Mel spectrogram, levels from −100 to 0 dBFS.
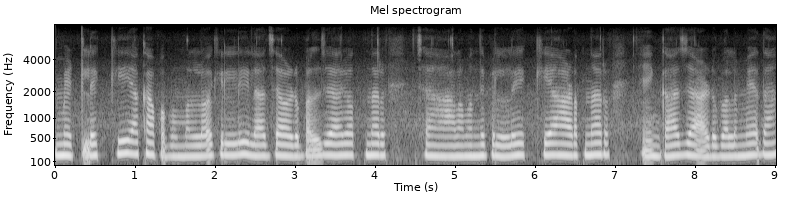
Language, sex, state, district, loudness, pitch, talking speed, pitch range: Telugu, female, Andhra Pradesh, Chittoor, -16 LUFS, 195 Hz, 100 wpm, 185-200 Hz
